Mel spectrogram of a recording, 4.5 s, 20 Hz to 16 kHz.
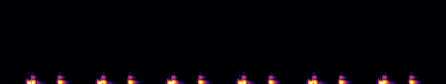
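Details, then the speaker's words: Regular heartbeat near 86 a minute, first heart sound split into two close components, heard on inspiration and expiration: split first heart sound. "расщепление как правило выслушивается на вдохе и на выдохе прослушайте"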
